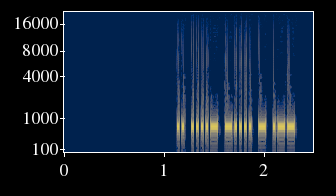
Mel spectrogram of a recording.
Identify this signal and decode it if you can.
Morse code, heard as a keyed tone, about 53 wpm, 700 Hz. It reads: I46TW
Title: Five Challenging Letter-Number Combinations 50wpm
